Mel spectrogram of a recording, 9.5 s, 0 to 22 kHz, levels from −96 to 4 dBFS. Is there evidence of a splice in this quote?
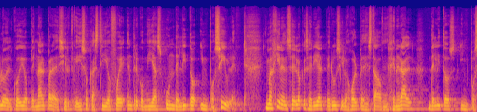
yes; 2 cuts; at 1.5 s, 7.7 s

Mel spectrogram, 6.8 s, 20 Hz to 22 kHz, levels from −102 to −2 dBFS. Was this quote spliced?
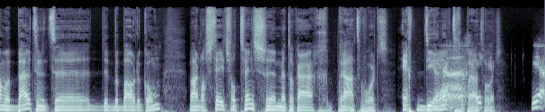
yes; 1 cut; at 4.9 s

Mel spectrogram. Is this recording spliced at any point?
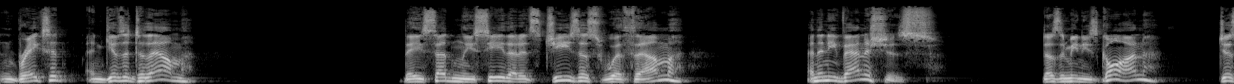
no; 0 cuts

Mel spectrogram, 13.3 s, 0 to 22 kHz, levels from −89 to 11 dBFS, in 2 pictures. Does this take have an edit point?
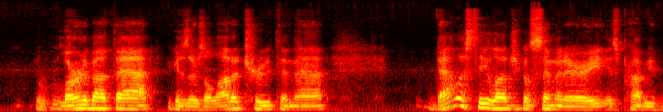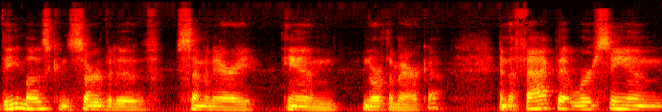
yes; 1 cut; at 9.3 s

